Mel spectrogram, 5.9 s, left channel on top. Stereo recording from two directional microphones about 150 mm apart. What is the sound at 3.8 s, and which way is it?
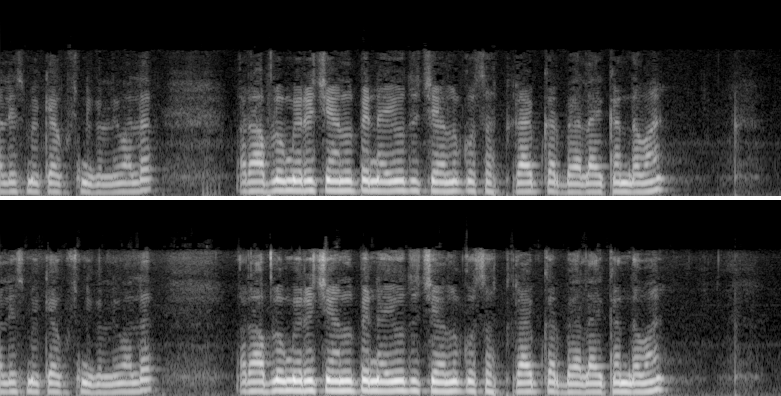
Speech, 5° right (ahead or behind).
